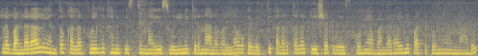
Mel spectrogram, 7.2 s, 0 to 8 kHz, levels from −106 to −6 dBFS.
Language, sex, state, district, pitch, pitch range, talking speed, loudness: Telugu, female, Andhra Pradesh, Visakhapatnam, 180 Hz, 175-195 Hz, 265 wpm, -20 LUFS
